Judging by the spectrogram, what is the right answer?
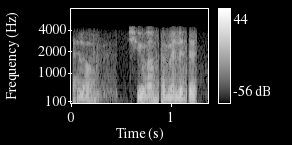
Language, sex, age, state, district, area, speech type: Marathi, male, 18-30, Maharashtra, Sindhudurg, rural, conversation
